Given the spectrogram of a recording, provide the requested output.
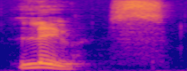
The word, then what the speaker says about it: loose: is weird anyway lose loose I don't want to lose my loose sweater I don't want to lose it's long loose my loose it's short loose loose sweater loose loose and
